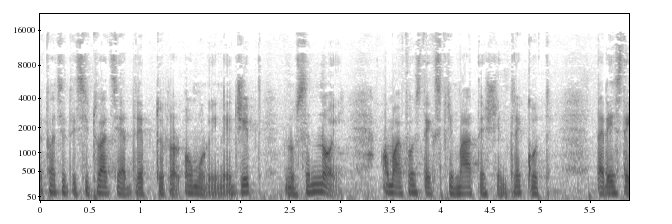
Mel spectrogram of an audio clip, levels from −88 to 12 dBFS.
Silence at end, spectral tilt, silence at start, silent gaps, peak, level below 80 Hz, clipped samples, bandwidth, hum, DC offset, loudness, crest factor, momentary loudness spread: 0 s; -6.5 dB/octave; 0 s; none; -4 dBFS; -40 dBFS; under 0.1%; 15.5 kHz; none; under 0.1%; -24 LUFS; 18 dB; 8 LU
